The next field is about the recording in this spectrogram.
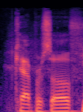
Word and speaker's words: Kaprizov: Is it Kaprizov? Is that how you say it? That rookie? – Kaprizov.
